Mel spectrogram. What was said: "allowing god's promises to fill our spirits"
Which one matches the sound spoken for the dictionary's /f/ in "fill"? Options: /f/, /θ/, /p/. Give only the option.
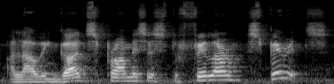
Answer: /f/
